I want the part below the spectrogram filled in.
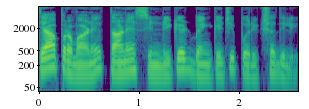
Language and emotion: Goan Konkani, neutral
